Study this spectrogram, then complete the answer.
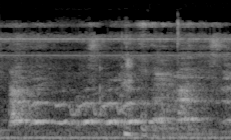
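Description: A dog whimpers and yips in short, close bursts, with a steady whining tone running underneath.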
